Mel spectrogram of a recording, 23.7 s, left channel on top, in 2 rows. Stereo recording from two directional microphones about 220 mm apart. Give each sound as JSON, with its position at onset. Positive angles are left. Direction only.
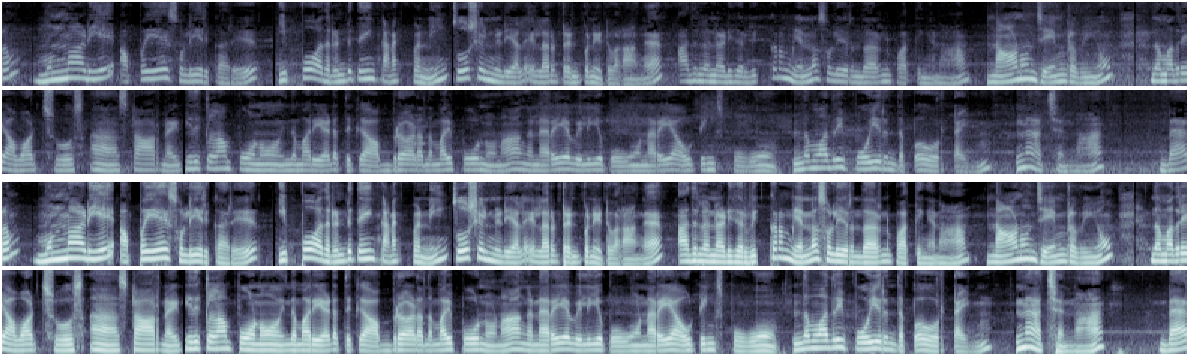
{"t": 0.0, "sound": "speech", "side_deg": -35}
